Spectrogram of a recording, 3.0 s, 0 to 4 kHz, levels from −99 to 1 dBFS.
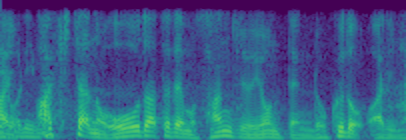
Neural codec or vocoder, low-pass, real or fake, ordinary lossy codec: none; 3.6 kHz; real; none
